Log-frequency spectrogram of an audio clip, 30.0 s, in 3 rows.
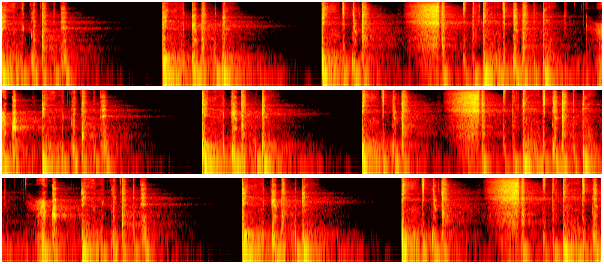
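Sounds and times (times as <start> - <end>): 
beatbox: 0.0 - 1.4, 2.7 - 4.0, 5.4 - 12.0, 13.4 - 14.7, 16.0 - 22.7, 24.0 - 25.4, 26.7 - 29.9.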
